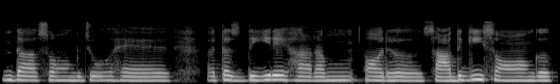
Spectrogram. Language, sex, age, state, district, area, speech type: Punjabi, female, 18-30, Punjab, Muktsar, rural, spontaneous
